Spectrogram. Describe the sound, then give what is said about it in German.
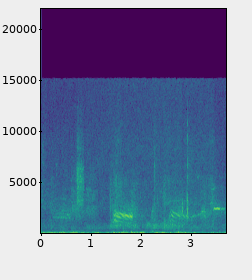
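Several crows caw over a steady low outdoor rumble in the frosty, cool early morning before sunrise, near an anthill, their harsh calls spaced irregularly, joined by a few higher, thinner bird notes in the open air. “Alle Vögel sind natürlich schon wach, logisch.”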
